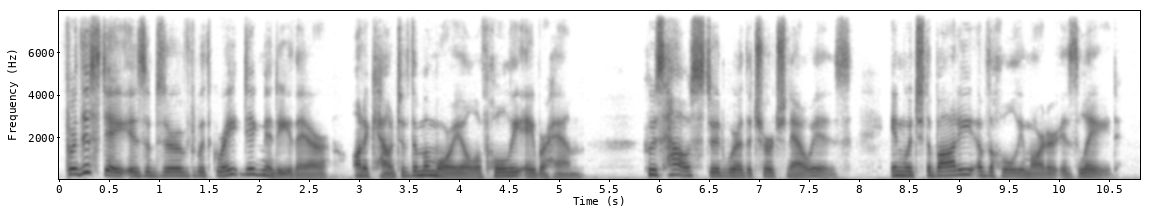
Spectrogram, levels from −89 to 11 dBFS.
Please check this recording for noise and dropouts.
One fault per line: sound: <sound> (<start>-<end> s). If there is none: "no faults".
no faults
